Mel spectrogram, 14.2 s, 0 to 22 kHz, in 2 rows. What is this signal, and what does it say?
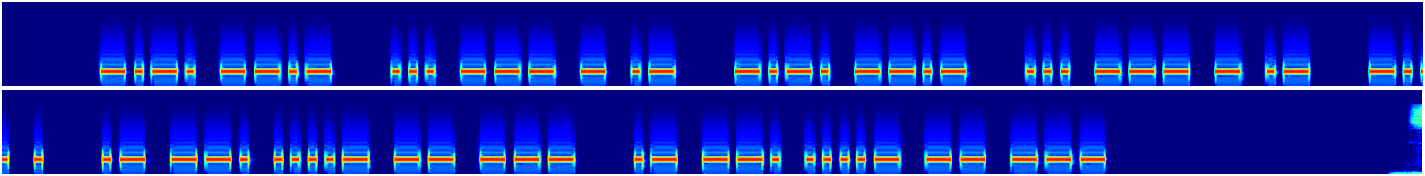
Morse code, heard as a keyed tone, about 27 wpm, 700 Hz. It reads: CQ SOTA CQ SOTA DE AG4MO AG4MO
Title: SOTA QSO Practice 28wpm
